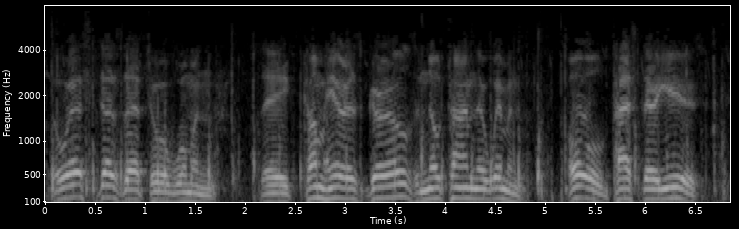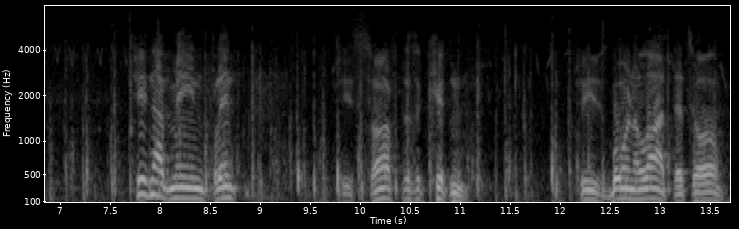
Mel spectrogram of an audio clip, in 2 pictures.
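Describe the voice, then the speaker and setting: An actor in a 1950s radio drama playing a gruff, plain-spoken but decent army captain. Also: male voice, mid-range voice, animated, slow pace, pauses often. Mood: reflective. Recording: tinny, faintly noisy 1950s radio recording.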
